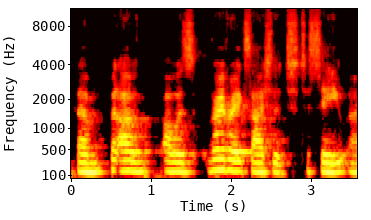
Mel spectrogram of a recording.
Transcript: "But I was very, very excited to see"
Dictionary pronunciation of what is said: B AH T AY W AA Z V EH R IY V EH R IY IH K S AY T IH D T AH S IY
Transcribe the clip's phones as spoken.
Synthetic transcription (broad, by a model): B AH T AY W AA Z V EH R IY V EH R IY IH K S AY T IH D T AH S IY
